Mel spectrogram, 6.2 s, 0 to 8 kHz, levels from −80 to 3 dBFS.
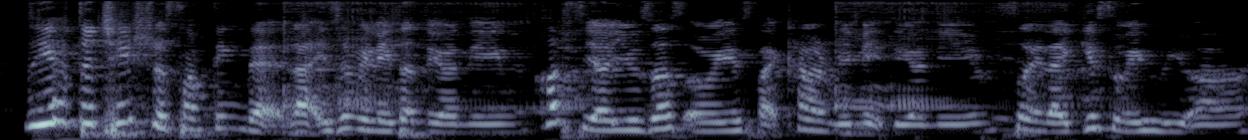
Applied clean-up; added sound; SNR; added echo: classical method WPE with log-MMSE.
